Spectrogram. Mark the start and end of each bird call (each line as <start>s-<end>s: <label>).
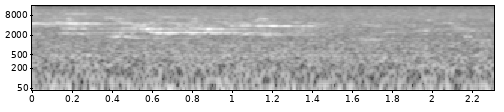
0.1s-1.4s: Iiwi (Drepanis coccinea)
